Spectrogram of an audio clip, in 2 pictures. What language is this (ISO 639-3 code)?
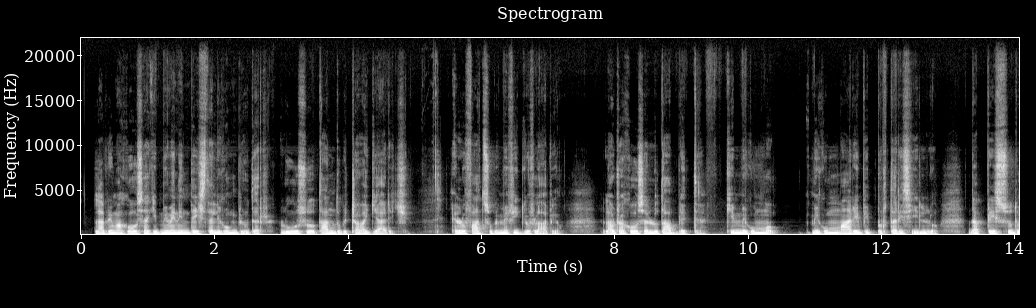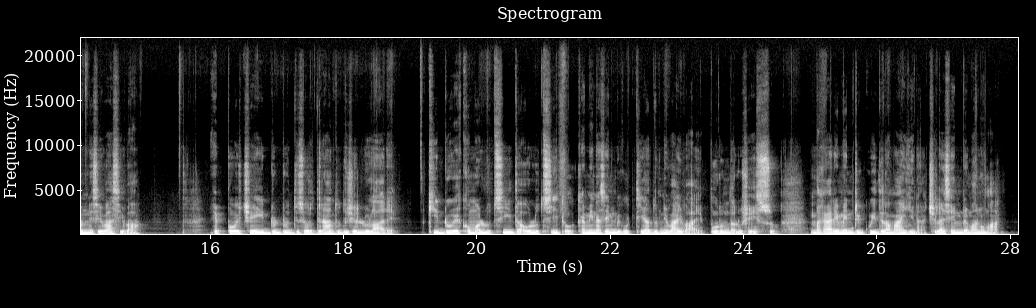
scn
